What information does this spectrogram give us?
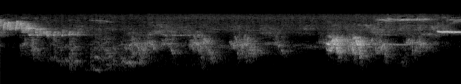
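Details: Pet budgerigars hearing foreign bird twittering give scratchy, squawking chatter with a loud whistled burst at the opening and a louder outburst near the end.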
